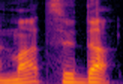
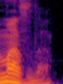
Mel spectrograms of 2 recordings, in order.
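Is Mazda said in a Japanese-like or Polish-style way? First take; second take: Japanese-like; Polish-style. First: It is said closer to the Japanese way. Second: It is read the usual Polish way. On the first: The speaker calls it right. "No to po japońsku" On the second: The speaker calls it wrong. "też się nie czyta Mazda"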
